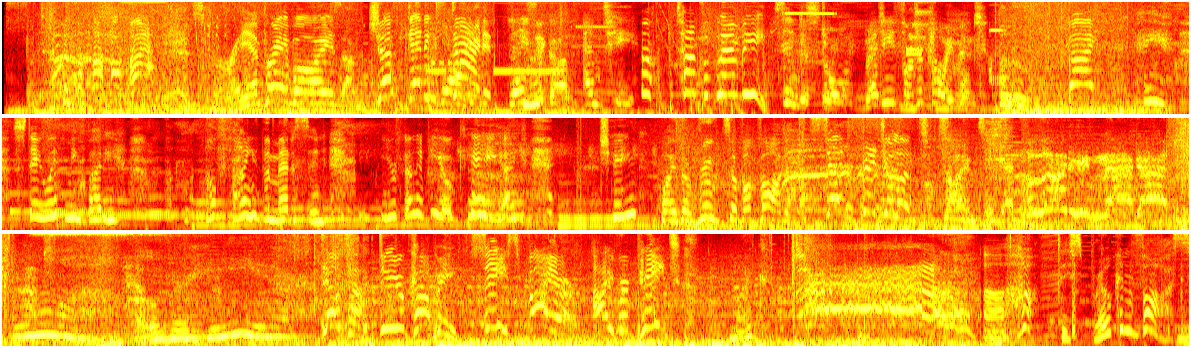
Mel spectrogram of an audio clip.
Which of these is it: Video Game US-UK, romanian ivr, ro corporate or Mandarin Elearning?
Video Game US-UK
